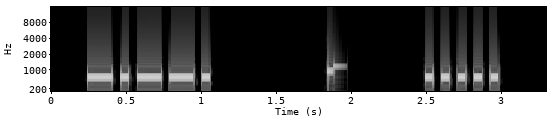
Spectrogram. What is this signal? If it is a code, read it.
Morse code, heard as a keyed tone, about 22 wpm, 700 Hz. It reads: <KN> 5
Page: This rapid-fire timing is geared to push your ICR (Instant Character Recognition) skills.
